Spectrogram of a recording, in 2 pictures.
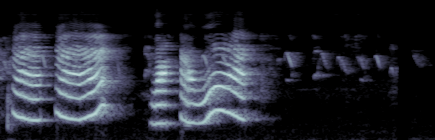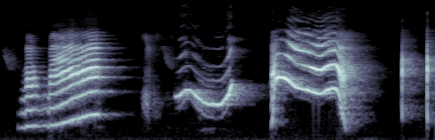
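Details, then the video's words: Talking pet parrot asking for roti: paired harmonic curving syllables, a stretch of soft ticks, then louder sweeping speech-like calls and a high swooping whistle. "Parrot talking mummy mithu ko roti do"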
